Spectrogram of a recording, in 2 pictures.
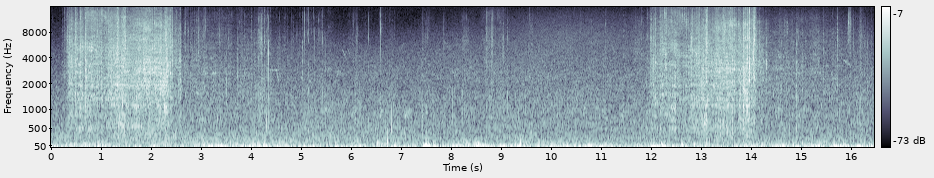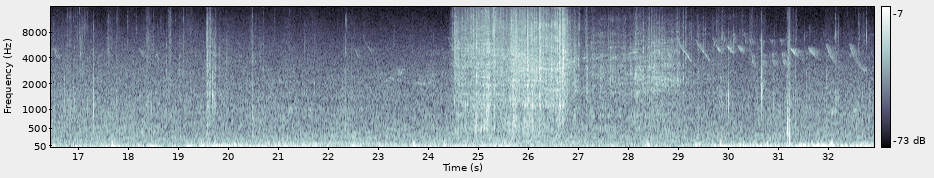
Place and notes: levada east from Camacha - wilted branch
a wilted branch floating down the levada dragging garbage. as it passed under a concrete footbridge every few seconds it made a scratching sound.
